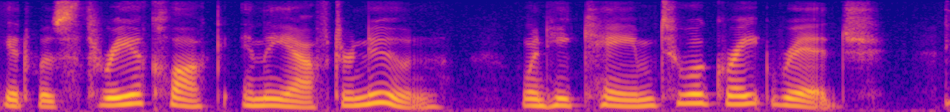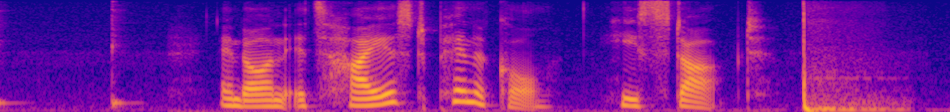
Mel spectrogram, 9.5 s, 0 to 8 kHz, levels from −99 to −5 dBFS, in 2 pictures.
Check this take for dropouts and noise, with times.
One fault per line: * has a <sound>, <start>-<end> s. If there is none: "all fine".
* has a tap, 4.7-5.5 s
* has a thud, 8.7-9.3 s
